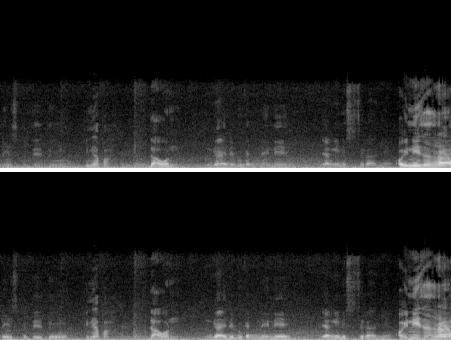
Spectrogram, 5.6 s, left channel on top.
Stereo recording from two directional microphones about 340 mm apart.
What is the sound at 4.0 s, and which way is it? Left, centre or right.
Speech, centre.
